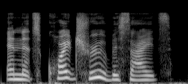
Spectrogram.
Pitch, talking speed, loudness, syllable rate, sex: 240 Hz, 160 wpm, -17 LUFS, 4.9 syllables/s, female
